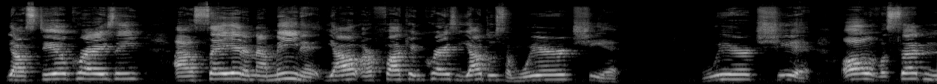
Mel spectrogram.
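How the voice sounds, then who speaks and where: A woman's voice: fairly high pitch, bright, forceful tone. Heated, profane woman ranting, echoey room. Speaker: internet radio host. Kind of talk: solo ranting monologue.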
